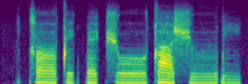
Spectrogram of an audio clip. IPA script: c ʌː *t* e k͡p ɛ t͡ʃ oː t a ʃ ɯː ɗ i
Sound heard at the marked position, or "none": t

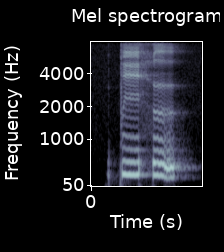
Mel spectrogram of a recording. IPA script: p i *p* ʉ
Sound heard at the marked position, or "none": h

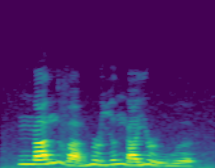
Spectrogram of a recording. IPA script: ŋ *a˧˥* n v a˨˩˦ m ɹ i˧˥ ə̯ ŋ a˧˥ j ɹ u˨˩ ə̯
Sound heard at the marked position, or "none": a˧˥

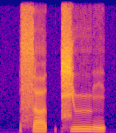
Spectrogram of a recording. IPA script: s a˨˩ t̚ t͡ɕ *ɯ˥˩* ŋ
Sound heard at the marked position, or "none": ɯ˥˩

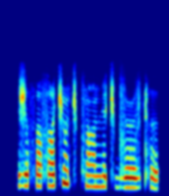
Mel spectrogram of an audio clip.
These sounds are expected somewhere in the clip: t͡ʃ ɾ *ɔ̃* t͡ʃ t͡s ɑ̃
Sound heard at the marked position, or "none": ɔ̃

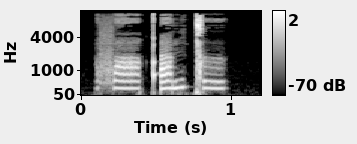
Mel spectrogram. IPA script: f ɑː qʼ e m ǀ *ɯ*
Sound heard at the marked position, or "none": ɯ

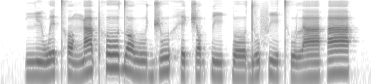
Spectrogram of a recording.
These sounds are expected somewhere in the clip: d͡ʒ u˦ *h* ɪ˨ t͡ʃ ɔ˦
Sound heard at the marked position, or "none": h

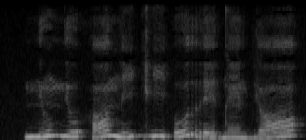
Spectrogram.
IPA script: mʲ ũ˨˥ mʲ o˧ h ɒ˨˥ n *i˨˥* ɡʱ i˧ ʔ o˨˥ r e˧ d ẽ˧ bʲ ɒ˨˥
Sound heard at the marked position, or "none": i˨˥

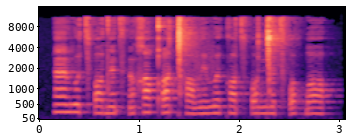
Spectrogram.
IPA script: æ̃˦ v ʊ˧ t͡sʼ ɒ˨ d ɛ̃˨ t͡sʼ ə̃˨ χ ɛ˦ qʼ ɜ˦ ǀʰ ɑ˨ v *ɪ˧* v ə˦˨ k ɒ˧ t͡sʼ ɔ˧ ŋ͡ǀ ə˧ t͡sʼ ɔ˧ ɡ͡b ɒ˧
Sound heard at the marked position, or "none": ɪ˧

